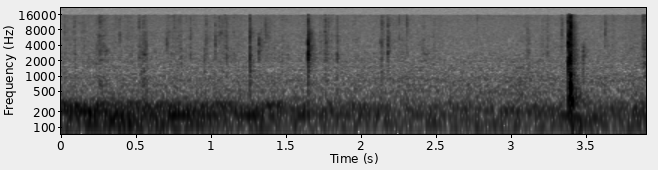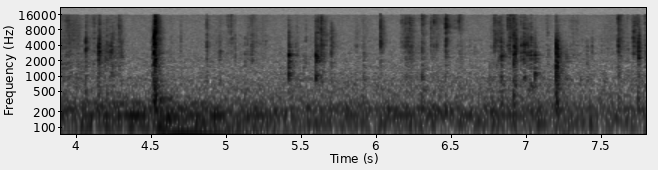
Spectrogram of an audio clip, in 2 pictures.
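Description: Faint, scattered clicks and ticks of glossy trading cards being flipped one by one off a hand-held stack, with a couple of sharper clicks midway.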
